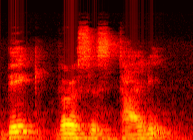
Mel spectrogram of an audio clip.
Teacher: There are some counterexamples, of course, one of which is striking: big versus tiny. Tiny has a diphthong I that begins with a low open vowel made farther back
